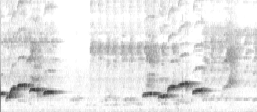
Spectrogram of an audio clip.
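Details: White-rumped shama singing with its tutor bird in Pemalang: loud, clear whistled phrases sliding up and down, each about a second long, separated by a short pause, with faint high thin notes above.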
